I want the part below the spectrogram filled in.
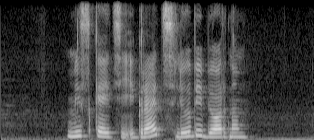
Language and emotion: Russian, positive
